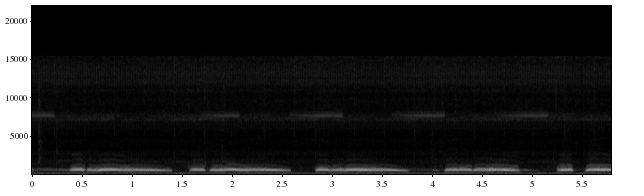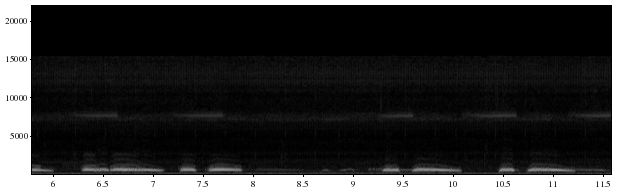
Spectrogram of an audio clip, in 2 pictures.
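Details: Spotted dove, newly caught from the wild, giving its fierce call: long series of low soft coos in short-long pairs, some notes gently falling, repeated steadily with a brief pause midway, faint high whine behind.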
